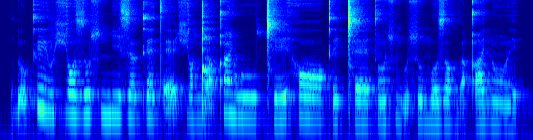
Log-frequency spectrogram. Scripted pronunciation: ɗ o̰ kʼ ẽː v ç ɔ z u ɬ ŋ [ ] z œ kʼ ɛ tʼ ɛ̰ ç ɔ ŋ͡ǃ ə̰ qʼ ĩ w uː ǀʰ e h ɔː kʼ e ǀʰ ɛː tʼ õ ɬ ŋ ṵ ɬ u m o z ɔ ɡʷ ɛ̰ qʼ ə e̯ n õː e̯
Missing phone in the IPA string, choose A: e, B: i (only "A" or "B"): B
